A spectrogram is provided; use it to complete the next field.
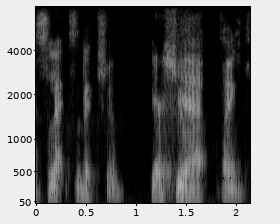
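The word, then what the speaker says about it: Sillexa Diction: I'm saying it right, Select's Addiction.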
